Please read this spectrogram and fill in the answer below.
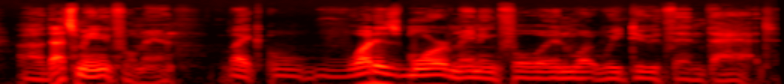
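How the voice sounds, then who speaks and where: A man speaks with a very deep, low pitch and ordinary pitch variation. His loudness swings widely. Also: moderate pace. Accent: Kentucky. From Kentucky. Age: 40s. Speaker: singer-songwriter. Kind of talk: casual chat. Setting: studio.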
